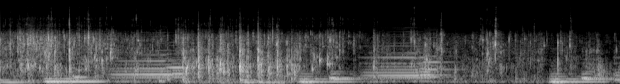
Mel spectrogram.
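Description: Background music playing over water sloshing and splashing as a plastic toy is scrubbed by hand in a basin of soapy water.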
